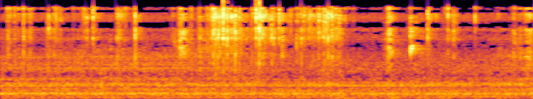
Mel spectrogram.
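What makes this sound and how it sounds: A utility knife cuts a grid of small cubes into the surface of a solid white bar of soap held in the hand, then scrapes them off. The result is a steady run of crunchy, crackling cuts and scrapes with bright, sharp edges over a constant low hum.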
